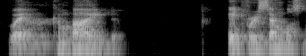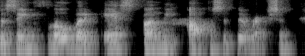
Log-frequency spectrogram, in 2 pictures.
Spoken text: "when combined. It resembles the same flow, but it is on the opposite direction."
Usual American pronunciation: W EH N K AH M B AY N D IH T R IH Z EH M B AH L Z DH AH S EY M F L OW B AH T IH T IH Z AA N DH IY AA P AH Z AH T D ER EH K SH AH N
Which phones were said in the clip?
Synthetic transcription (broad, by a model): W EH N K AH M B AY N D IH T R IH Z EH M B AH L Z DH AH S EY M F L OW B AH T IH T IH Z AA N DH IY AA P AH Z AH T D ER EH K SH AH N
